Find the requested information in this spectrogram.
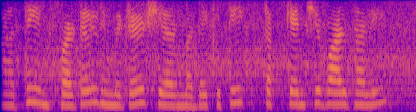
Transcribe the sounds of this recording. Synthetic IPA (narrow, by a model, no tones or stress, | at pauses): at̪iːnfəɾʈellimiʈeɽɕejəɾməd̪ʱjekit̪iːʈəkːjãɲt͡ɕiʋaɭd͡zʱaliː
